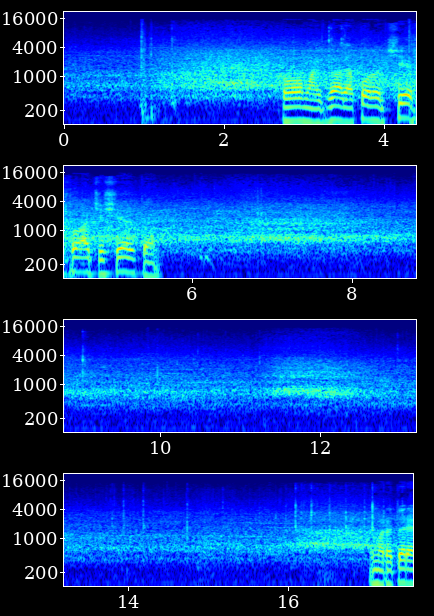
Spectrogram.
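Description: A large crowd cheers steadily in an echoing arena.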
